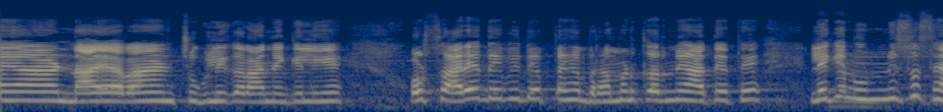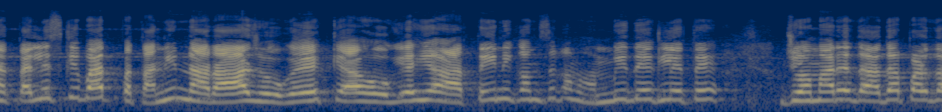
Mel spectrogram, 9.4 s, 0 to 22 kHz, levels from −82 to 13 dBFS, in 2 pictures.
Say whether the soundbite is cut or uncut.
uncut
